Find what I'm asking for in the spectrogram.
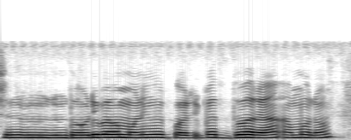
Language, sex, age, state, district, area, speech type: Odia, female, 45-60, Odisha, Sundergarh, urban, spontaneous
